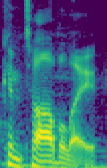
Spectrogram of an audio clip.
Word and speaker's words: Cantabile: You don't say it as a normal C noise. It is a K. It is a hard K. Hydrate? Yes, sir. Cantabile is a hard K noise.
